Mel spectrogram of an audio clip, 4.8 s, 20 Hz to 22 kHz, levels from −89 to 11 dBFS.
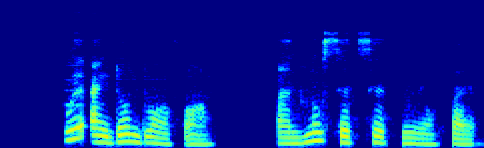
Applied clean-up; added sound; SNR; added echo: neural mask model DeepFilterNet 3.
